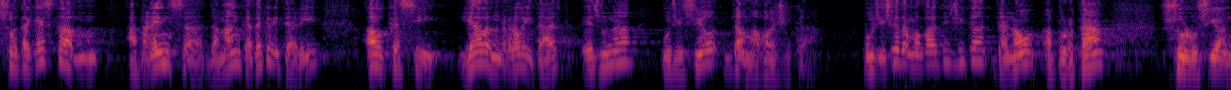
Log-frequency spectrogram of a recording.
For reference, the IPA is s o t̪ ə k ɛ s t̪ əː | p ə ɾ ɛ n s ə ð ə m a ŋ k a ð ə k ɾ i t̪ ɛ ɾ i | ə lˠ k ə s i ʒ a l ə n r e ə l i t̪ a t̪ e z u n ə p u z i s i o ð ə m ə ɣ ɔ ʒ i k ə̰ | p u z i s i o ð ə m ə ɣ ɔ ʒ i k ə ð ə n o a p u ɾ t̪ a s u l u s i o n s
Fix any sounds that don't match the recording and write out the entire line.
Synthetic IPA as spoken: s o t̪ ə k ɛ s t̪ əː | p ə ɾ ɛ n s ə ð ə m a ŋ k ə ð ə k ɾ i t̪ ɛ ɾ i | ə lˠ k ə s i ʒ a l ə n r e ə l i t̪ a t̪ e z u n ə p u z i s i o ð ə m ə ɣ ɔ ʒ i k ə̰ | p u z i s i o ð ə m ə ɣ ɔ ʒ i k ə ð ə n o ə p u ɾ t̪ a s u l u s i o n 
